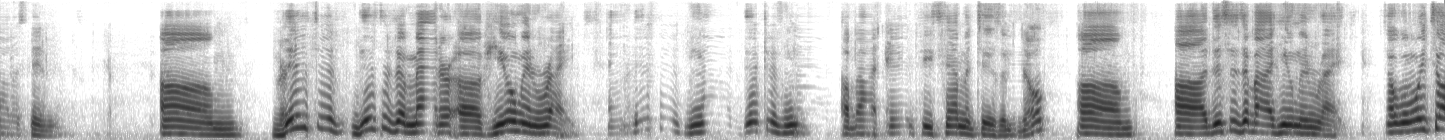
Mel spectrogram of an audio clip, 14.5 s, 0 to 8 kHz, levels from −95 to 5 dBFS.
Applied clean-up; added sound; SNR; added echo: neural mask model DeepFilterNet 3.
